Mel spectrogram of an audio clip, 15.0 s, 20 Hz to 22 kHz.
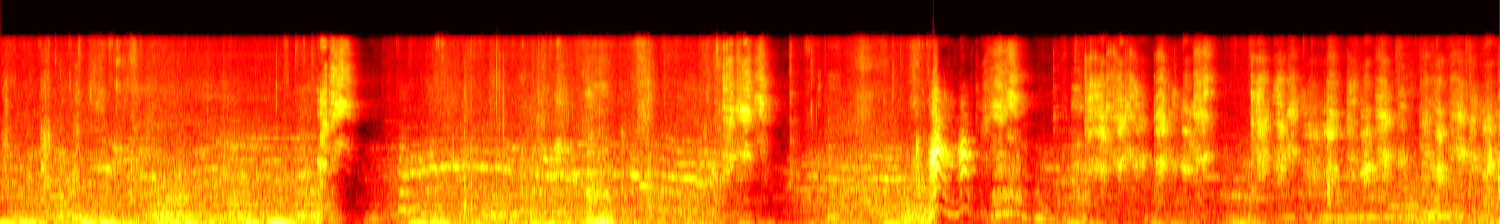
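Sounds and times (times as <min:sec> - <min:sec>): dogs growling low: 0:00.0 - 0:06.4, 0:08.3 - 0:15.0.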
